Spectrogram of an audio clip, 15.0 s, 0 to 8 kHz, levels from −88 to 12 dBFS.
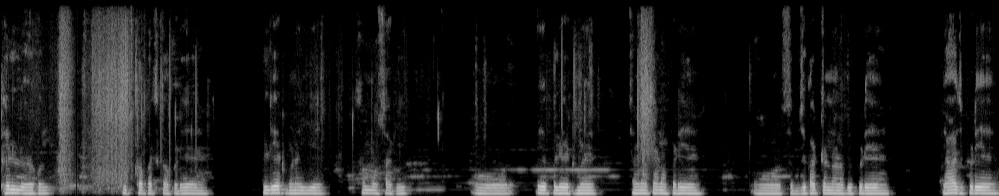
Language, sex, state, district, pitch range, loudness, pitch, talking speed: Rajasthani, male, Rajasthan, Churu, 120-135 Hz, -18 LUFS, 125 Hz, 110 wpm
